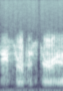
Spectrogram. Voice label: deserviced area, metropolice vo; Half Life Alyx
